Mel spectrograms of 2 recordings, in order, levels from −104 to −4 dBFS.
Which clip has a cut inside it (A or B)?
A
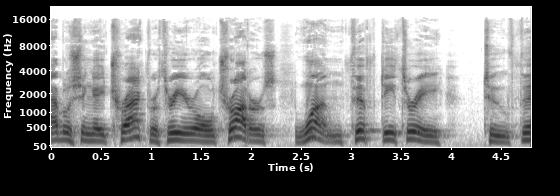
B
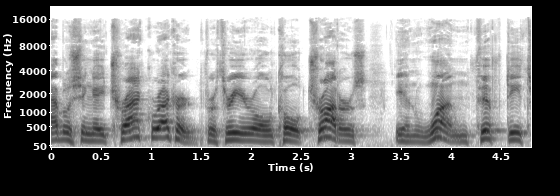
A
